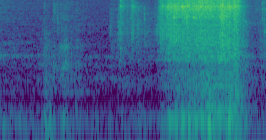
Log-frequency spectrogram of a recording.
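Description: Sewing machine stitching the side seam of a blouse, faint handling sounds and quiet mechanical ticks at first, then a short close burst of rapid stitching toward the end.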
